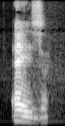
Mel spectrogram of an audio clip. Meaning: plural of aise
- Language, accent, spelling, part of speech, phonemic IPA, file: French, Canada, aises, noun, /ɛz/, LL-Q150 (fra)-aises.wav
